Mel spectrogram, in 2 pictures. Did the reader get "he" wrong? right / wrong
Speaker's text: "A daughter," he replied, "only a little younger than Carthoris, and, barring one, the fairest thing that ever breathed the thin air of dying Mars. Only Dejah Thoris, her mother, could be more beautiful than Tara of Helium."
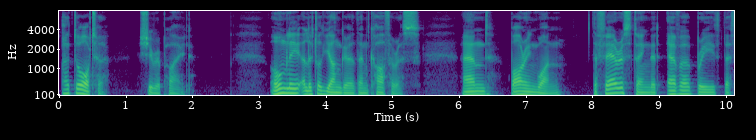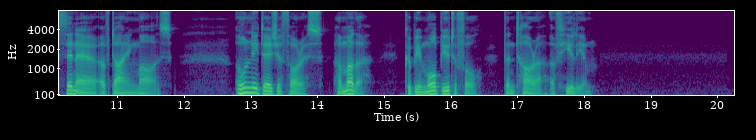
wrong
